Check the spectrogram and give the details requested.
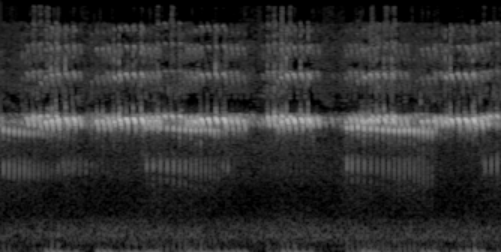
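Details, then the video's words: Night crickets in a calming ambience, their high trilled chirps coming in bursts about a second long separated by short pauses, several insects layered into a pulsing chorus. "Soothing Crickets Chirping Sounds"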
